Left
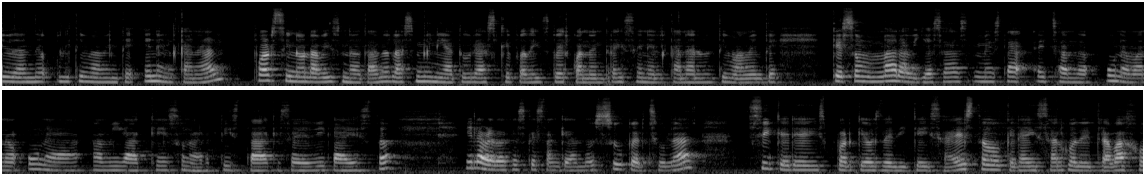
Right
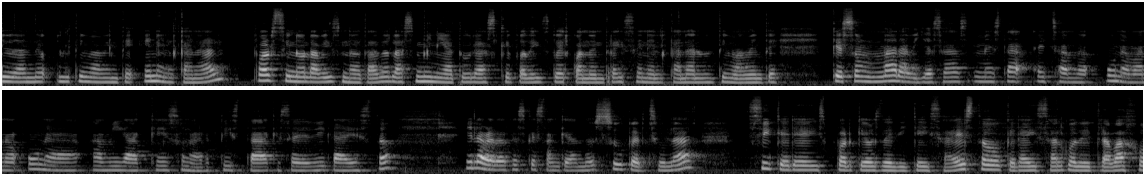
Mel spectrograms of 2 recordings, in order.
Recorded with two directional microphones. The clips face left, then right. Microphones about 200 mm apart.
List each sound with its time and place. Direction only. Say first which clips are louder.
0.0 s a woman's voice: right 5 dB; 25° right (ahead or behind)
